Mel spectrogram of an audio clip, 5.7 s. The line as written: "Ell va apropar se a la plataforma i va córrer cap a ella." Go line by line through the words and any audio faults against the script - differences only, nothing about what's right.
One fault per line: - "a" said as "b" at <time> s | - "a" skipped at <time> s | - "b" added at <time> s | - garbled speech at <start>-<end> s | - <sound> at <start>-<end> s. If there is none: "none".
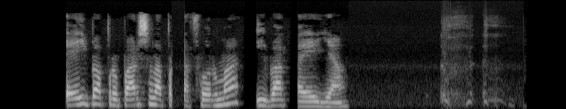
- dropout at 1.7-1.8 s
- "córrer cap" skipped at 2.8 s
- cough at 4.2-5.2 s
